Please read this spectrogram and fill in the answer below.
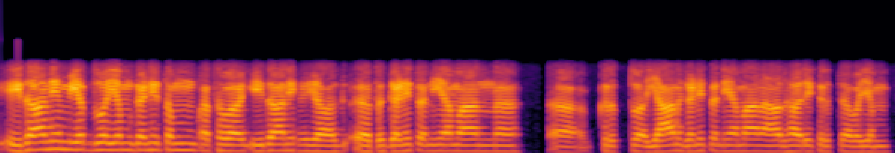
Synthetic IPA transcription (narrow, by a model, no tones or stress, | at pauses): id̪aːnimjɐd̪ʋɐjɐmɡɐɳit̪ɐmɐt̪ʰɐʋaːid̪aːnit̪ɡɐɳit̪ɐnijɐmaːn | kɾɪt̪ʋɐjaːnɡɐɳit̪ɐnijɐmaːnaːd̪ʱaːɾjɐkɾɪt̪jɐʋɐjɐm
